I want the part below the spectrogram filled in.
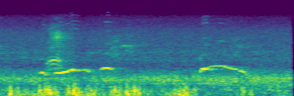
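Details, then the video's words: Male pied butcherbird singing from a veranda, its song mixed with mimicry of other Australian birds: clear fluted whistles gliding up and down around mid pitch, with a pause before a final arching note, over steady low rustling background. "Mimicry of the pied butcherbird"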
